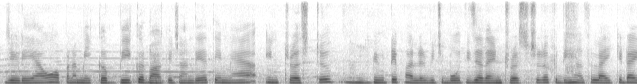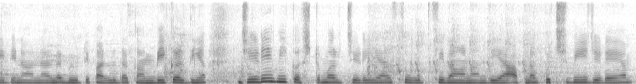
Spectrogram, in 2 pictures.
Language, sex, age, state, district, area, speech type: Punjabi, female, 18-30, Punjab, Hoshiarpur, rural, spontaneous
